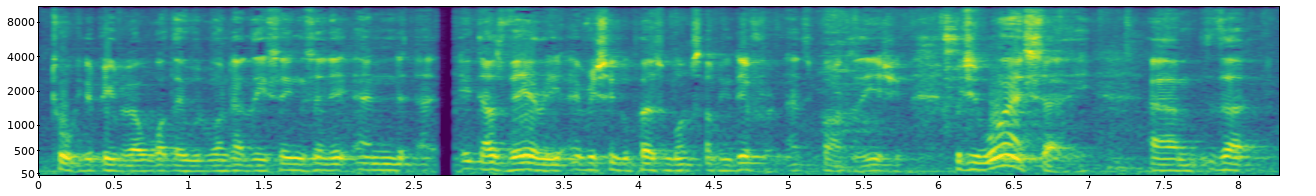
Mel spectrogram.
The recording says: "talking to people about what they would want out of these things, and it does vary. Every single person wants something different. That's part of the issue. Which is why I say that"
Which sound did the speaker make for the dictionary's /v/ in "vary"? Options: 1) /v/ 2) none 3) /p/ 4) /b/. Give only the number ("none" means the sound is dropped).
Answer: 1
